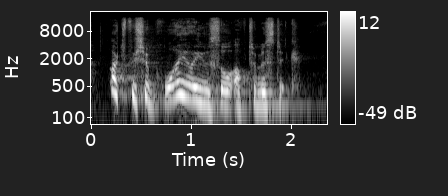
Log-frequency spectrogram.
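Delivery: mock, faintly sour tone. Retelling a moderator's question to the Archbishop on a panel: imitating a tart voice. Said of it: "in a tart voice".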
